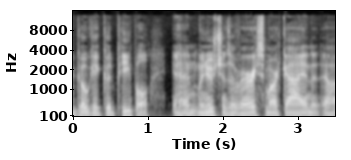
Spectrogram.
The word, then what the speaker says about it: Mnuchin: Mnuchin.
